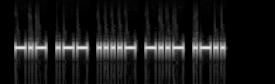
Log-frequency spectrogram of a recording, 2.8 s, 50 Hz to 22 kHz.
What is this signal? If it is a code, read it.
Morse code, heard as a keyed tone, about 36 wpm, 700 Hz. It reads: KW4XL
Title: USA Call Signs - 5 Characters - Repeated 3x - 35wpm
